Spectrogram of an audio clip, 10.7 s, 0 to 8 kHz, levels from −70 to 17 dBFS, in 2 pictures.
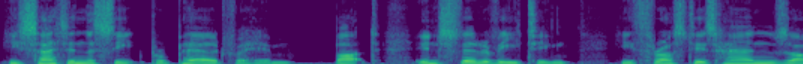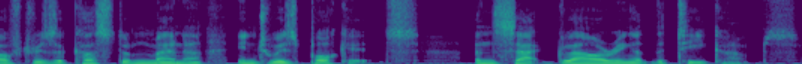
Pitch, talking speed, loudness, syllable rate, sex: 150 Hz, 165 wpm, -18 LUFS, 4.6 syllables/s, male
